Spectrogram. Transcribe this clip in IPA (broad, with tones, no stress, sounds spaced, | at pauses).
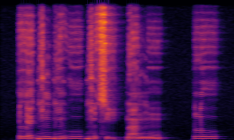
l ɛ˨ ɡ ĩ˦ ɡ͡b ĩ˨ β uː˦ ɡ ĩ˨ s iː˨ ɡ͡b ã˨ ŋ ũ˨ | l u˦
